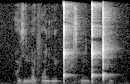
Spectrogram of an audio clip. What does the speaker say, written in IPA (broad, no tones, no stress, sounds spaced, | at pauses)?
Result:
ɑ̤ u̯ zʲ ə̃ ŋ ɾ ɑ i̯ f ɑ̃ rʲ ə̃ u̯ ǃʰ æ̤ z ɡ͡b æ̃ ɡ͡ǃ ɔ̤ ɡ͡ǃ æ̃ i̯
